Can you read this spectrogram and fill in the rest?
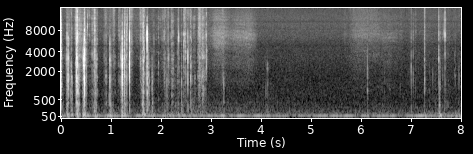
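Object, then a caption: Laminated plastic-foil sachet holding a soaked sheet mask. A small, flat, printed pomegranate sheet-mask sachet of laminated plastic and foil, filled with a soaked mask, is held in both hands and squished and tapped with fingertips and short nails. Sharp, bright crinkling bursts fill the first three seconds, then give way to quieter, sparse clicks and light taps over a faint low hum.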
